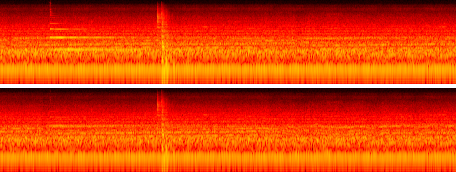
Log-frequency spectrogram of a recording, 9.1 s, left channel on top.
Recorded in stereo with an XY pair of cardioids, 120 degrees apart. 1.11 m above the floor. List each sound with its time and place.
0.0 s a machine running: 15° left
1.0 s a clink: 65° left
3.1 s a door slam: 25° left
